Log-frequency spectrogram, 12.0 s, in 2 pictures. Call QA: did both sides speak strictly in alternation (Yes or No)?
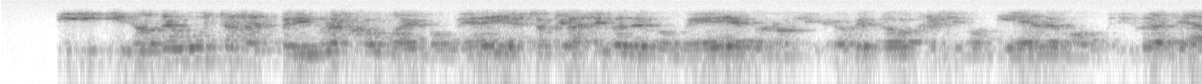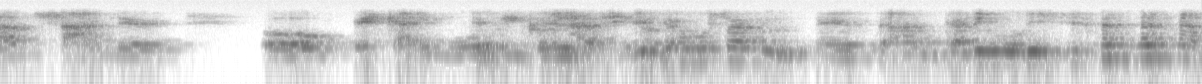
No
